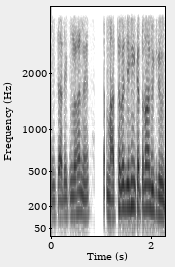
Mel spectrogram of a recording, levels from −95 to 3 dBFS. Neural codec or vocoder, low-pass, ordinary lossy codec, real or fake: none; 3.6 kHz; none; real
